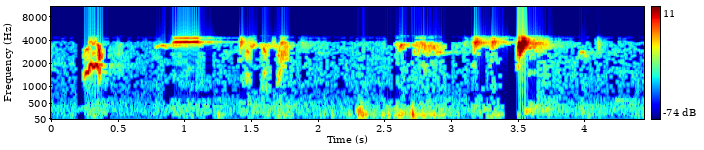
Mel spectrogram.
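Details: Red-whiskered bulbul, known locally as merbah jambul, giving a few scattered whistled notes and a thin drawn-out whistle between gaps of silence, with soft low thumps in the background.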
